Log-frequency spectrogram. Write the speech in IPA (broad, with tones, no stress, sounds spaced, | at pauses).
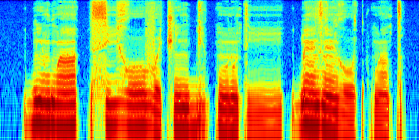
ɓ ĩ˦ ɡʷ ã˦ | s i˦ ɣ oː˦ v ə˨ t͡ʃ ĩ˦ ɡ͡b i˦ kʷ ũ˧ ɾ ũ˨ t iː˧ | ɓ ɛ̃˦ z ɛ̃˧ ɣ oː˨ t kʷ ã˧ t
